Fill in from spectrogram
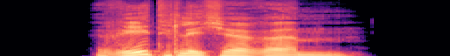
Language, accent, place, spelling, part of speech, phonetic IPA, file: German, Germany, Berlin, redlicherem, adjective, [ˈʁeːtlɪçəʁəm], De-redlicherem.ogg
- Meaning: strong dative masculine/neuter singular comparative degree of redlich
